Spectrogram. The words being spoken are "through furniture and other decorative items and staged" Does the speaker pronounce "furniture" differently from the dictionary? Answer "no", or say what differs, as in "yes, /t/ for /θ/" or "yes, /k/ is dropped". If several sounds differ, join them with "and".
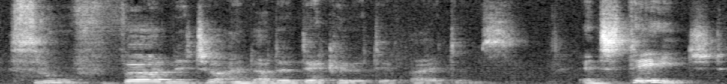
no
